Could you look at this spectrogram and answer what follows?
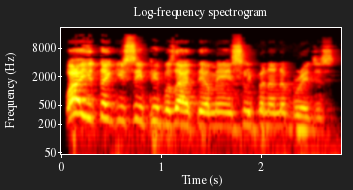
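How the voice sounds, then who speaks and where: A man's voice: high-pitched, lively intonation, a little fast, fairly bright tone. A man preaching a loose, emphatic sermon, often repeating words and adding "man". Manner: repeats words while building a point. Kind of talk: street-style sermon.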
